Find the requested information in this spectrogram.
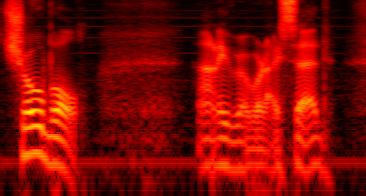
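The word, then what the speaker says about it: Thybulle: Also, it's pronounced Chobel.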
